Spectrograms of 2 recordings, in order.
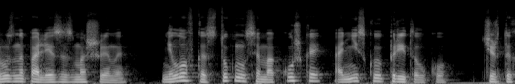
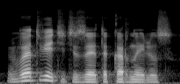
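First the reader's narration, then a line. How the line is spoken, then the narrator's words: Dry remark. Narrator (Russian): сухо проронил я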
